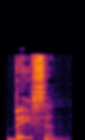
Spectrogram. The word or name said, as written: basin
